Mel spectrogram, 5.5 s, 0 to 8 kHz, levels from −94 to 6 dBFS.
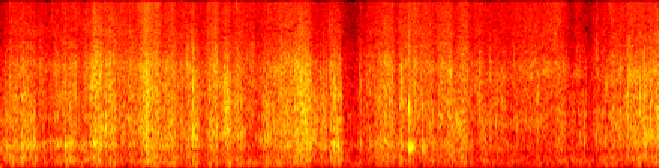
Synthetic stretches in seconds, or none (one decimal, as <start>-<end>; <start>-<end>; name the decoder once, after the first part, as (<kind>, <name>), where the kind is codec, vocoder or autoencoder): none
